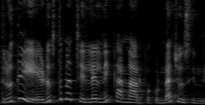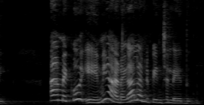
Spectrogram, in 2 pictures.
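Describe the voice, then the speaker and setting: A woman narrating a story in a measured, expressive reading. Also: on the high side.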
